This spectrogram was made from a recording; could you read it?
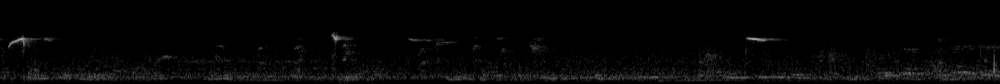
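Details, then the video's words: Silver-beaked seedeater, a loud-singing seed-eater of lowland plains and hill bases, kept as a tutor bird; scattered sharp high whistles and short chips spaced several seconds apart, fairly faint, with low murmuring background noise. "pico de plata pollero cantando"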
